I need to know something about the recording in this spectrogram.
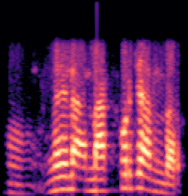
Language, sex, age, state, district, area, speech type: Marathi, male, 18-30, Maharashtra, Yavatmal, rural, conversation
